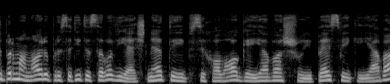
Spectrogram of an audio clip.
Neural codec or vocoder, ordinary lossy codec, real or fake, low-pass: vocoder, 24 kHz, 100 mel bands, Vocos; AAC, 96 kbps; fake; 10.8 kHz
